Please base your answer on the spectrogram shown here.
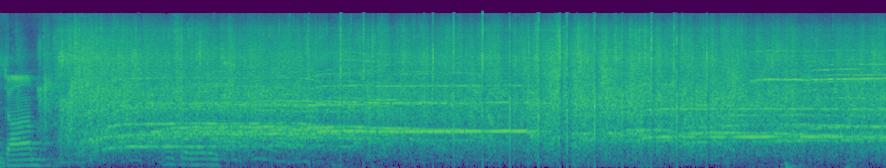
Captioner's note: crowd cheers and claps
